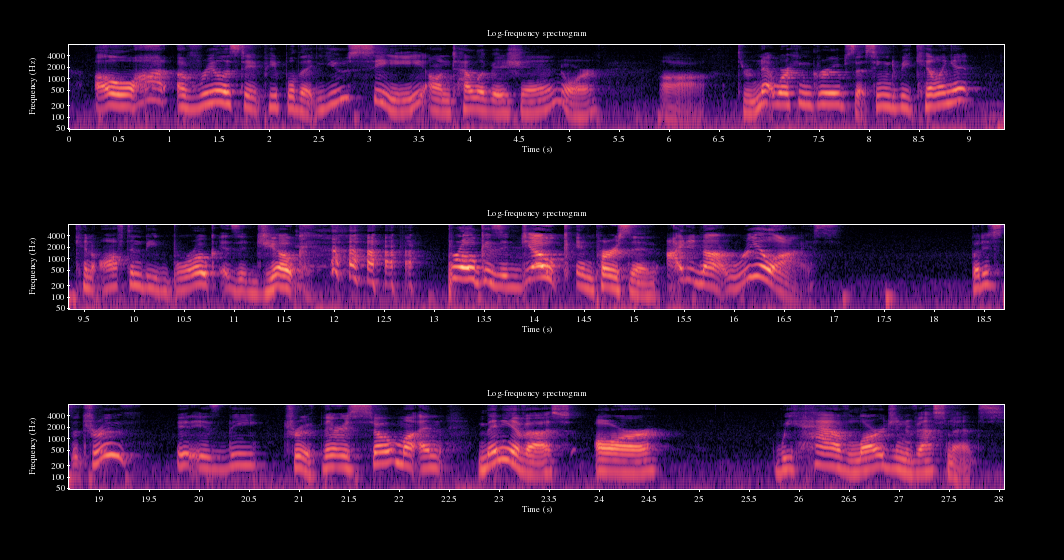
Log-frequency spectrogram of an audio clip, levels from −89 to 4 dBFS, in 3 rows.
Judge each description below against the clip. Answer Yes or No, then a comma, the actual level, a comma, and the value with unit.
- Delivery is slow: Yes, slow, 130 wpm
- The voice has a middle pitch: Yes, medium, 180 Hz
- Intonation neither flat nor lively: No, wide, 7.2 semitones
